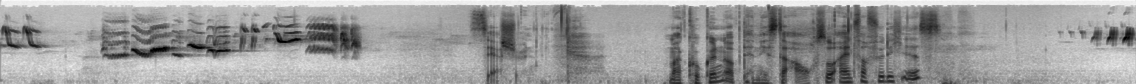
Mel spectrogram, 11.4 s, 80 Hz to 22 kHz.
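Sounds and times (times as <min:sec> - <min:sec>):
brief high chirps: 0:00.0 - 0:03.7, 0:10.6 - 0:11.3
common blackbird singing: 0:00.0 - 0:04.8, 0:10.6 - 0:11.3
speech: 0:06.7 - 0:09.7.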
